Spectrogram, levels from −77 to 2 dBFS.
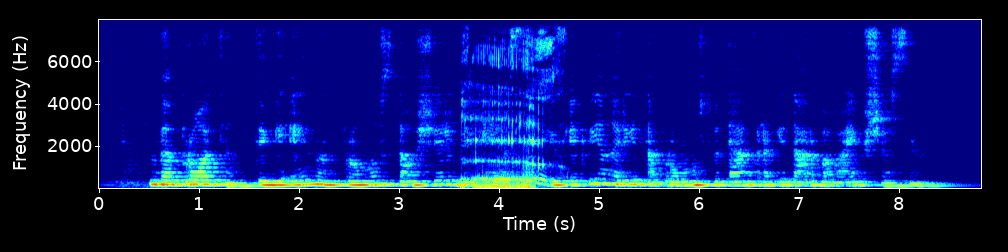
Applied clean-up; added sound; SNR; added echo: none; Burping, eructation; 3 dB; reverberation time 0.6 s.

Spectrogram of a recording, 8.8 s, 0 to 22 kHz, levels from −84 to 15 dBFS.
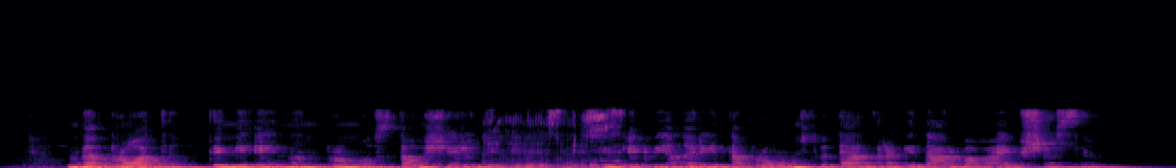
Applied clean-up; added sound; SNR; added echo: neural separator model SepFormer DNS4.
